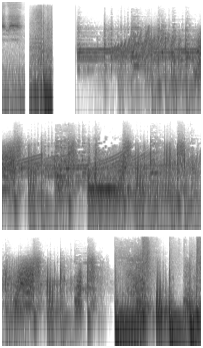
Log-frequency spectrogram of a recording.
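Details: Loud electronic music with scratching effects and short silent breaks, with no animal voice.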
